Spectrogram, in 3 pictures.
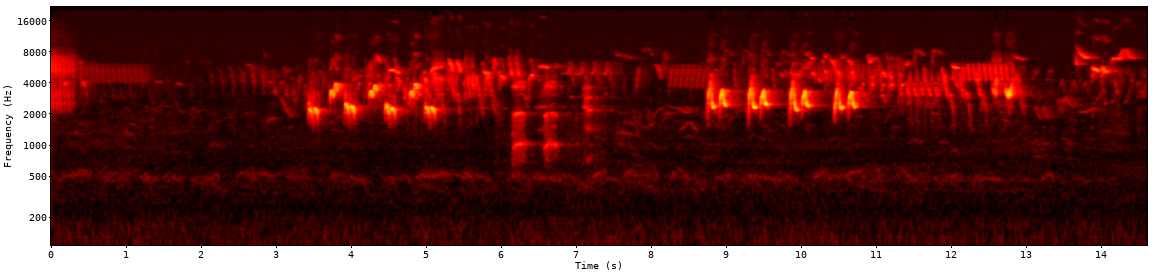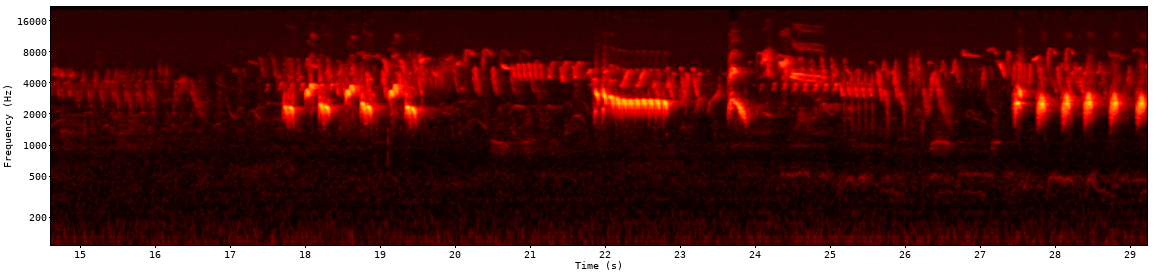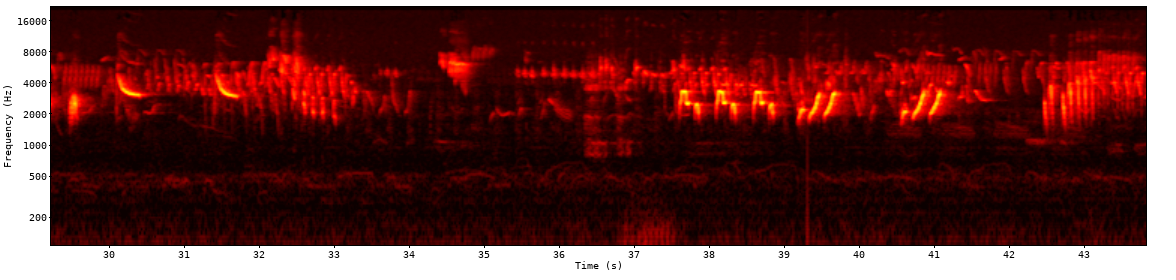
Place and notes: Green Ln, Malton, UK - song thrush ... mainly ..
song thrush ... mainly ... xlr mics in a SASS to Zoom H5 ... SASS wedged into the crook of a tree ... bird calls ... song ... from ... pheasant ... buzzard ... crow ... wren ... wood pigeon ... red-legged partridge ... dunnock ... blackcap ... chaffinch ... linnet ... willow warbler ... long-tailed tit ... blue tit ... some background noise ... and a voice ...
